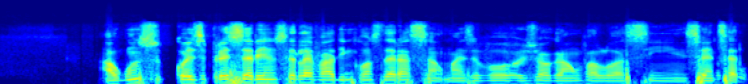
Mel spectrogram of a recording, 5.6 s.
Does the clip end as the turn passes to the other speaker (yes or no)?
yes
